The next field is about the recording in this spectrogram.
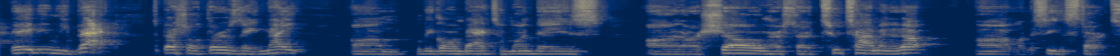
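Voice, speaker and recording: A young man with a raspy voice, co-hosting a casual sports chat in a hyped, slangy way. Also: medium pitch, a bit bright. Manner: hyped, slangy, quick asides. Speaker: co-host.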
